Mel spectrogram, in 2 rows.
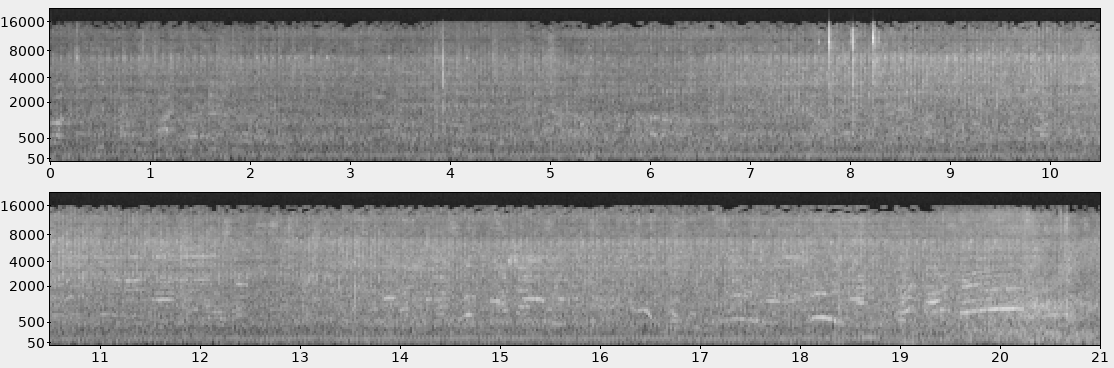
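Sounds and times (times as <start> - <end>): distant voices: 0.0 - 21.0
low engine hum: 0.0 - 21.0.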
